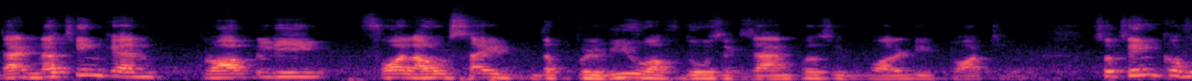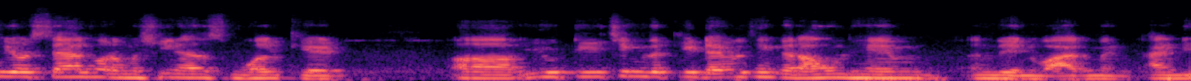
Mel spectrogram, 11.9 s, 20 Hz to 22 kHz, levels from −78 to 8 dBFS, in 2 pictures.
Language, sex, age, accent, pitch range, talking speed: English, male, 30-49, Indian, 120-155 Hz, 190 wpm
